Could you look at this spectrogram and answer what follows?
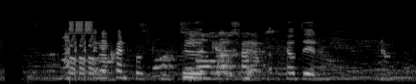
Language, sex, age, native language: Icelandic, female, 12, Icelandic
